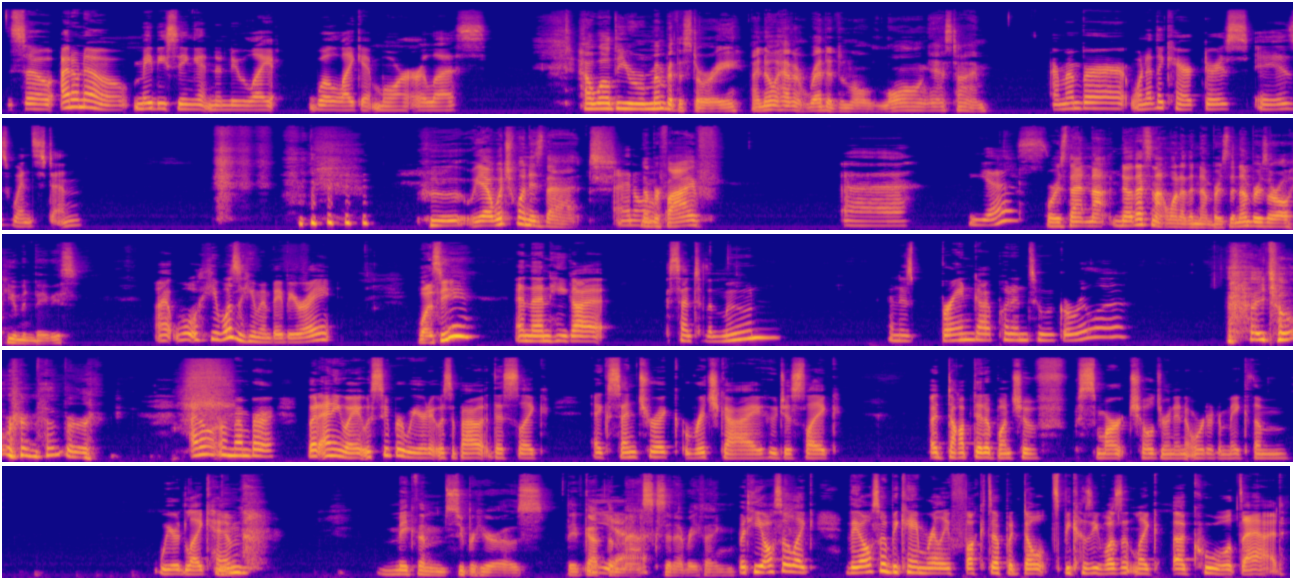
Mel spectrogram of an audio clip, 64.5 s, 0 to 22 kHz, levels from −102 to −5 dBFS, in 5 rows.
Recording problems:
none

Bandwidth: 16.5 kHz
